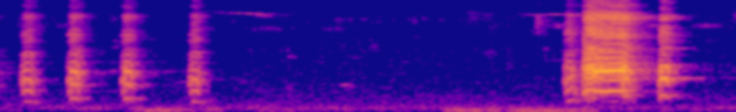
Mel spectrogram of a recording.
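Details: Chicken about to lay, hunting for a nesting place: four quick clucks, a pause, then a loud rough squawk with a trailing cluck.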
